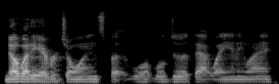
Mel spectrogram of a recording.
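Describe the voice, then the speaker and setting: Gravelly-voiced man with a Kentucky accent. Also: medium pitch, monotone, fast, a bit bright. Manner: rambling, filler-heavy, joking. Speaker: podcast co-host. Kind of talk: casual livestream chat.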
